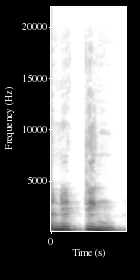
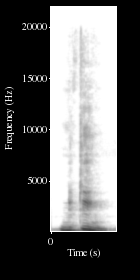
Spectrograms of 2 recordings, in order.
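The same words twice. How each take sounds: First: निटिंग with both T's pronounced, nit-ting; double T sounded. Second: निटिंग with one light T, ni-ting; single T sound. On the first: Teacher showing what not to say, निटिंग with doubled T. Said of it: "ये नहीं बोल रहे ना". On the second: Teacher correcting to single T, निटिंग said simply. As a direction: say निटिंग with no doubled T. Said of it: "ये single टी की आवाज़". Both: Shown as a demonstration.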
